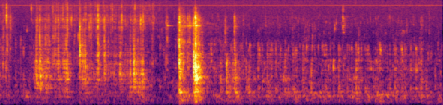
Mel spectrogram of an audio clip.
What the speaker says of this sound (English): we're just going to open both valves. And you'll see it start to drain.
